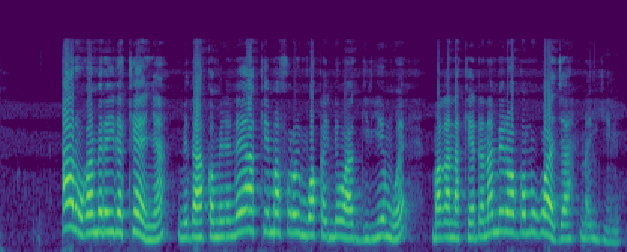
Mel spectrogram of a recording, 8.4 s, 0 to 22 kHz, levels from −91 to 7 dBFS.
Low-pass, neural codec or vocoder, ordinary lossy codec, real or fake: none; vocoder, 24 kHz, 100 mel bands, Vocos; none; fake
